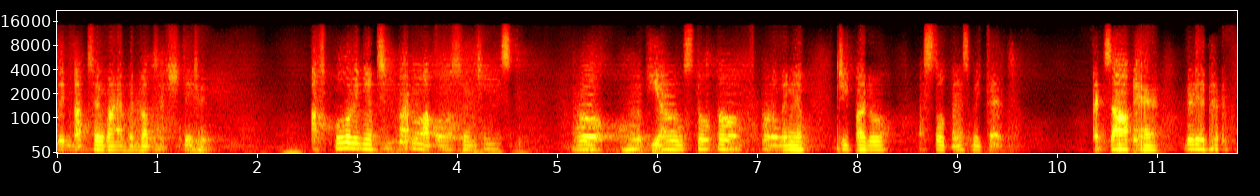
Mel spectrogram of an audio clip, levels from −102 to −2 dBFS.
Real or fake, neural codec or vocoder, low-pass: fake; codec, 44.1 kHz, 0.9 kbps, DAC; 14.4 kHz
